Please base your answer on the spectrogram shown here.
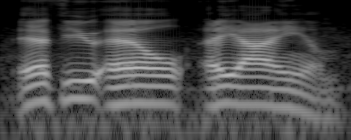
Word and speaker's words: Fulaim: But it's made by a company called Fulaim, or Fulaim, Fulaim, F-U-L-A-I-M. And in my pronunciation, it'd be Fulaim.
